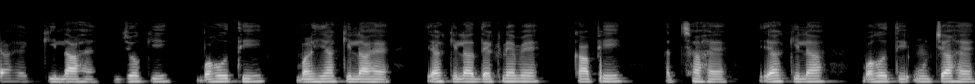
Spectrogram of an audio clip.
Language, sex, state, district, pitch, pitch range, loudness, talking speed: Hindi, male, Uttar Pradesh, Etah, 130 Hz, 125-135 Hz, -19 LUFS, 145 wpm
